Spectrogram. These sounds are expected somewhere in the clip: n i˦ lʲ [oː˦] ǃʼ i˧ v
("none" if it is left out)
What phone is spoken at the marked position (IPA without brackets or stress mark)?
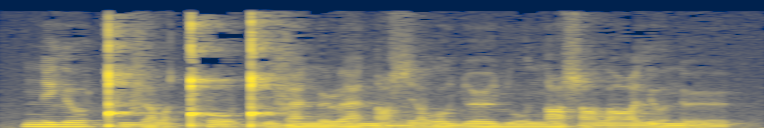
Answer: oː˦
